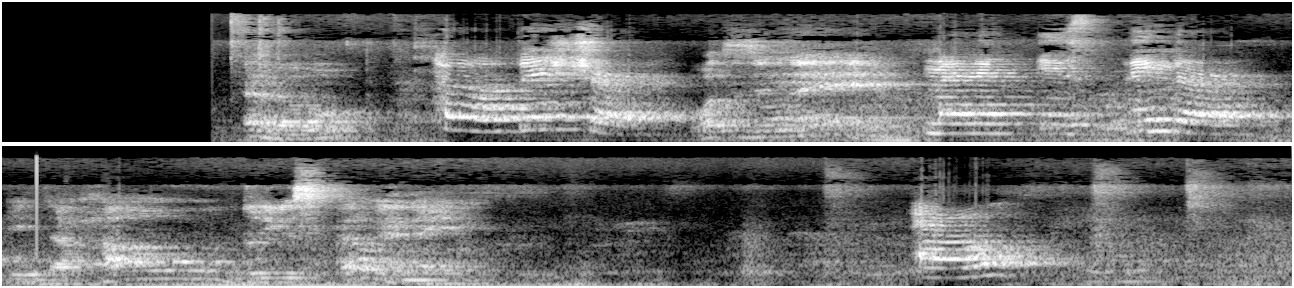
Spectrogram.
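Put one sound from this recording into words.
A young girl answers in a small voice close by.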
